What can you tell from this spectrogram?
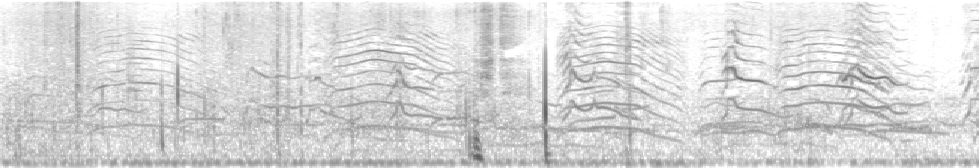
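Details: Puppies left out in the open, crying in bushes during a heavy downpour at a dog rescue; repeated high, wavering whimpering cries with harmonic bands, several overlapping, with rain noise and a few sharp knocks.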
